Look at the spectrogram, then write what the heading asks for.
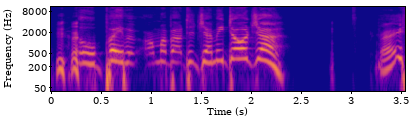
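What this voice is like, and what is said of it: Put-on British man's accent. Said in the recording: “doing an impression of a British man”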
